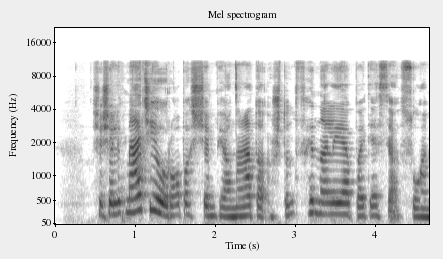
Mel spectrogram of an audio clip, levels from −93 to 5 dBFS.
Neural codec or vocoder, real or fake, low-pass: none; real; 10.8 kHz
